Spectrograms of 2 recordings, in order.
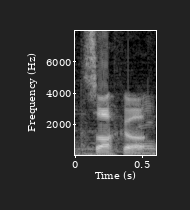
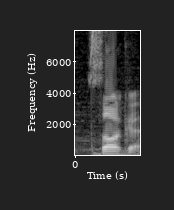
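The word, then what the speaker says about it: Sokka: a lost little girl Saka unironically Rhymes his name with rhymes with waka waka kill me waka waka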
